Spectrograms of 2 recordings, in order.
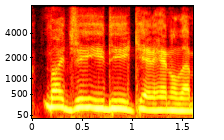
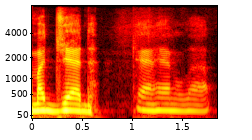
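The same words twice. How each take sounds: First: G E D said letter by letter; spelled-out GED. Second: Jed said as a single word, like "jed"; GED as one word. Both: Shown as a demonstration.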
